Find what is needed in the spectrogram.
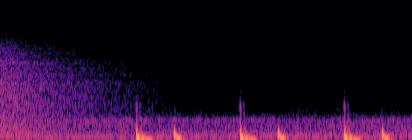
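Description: Heartbeat sound effect: three low double thumps, lub-dub, about a second apart, after the tail of the music dies away.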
